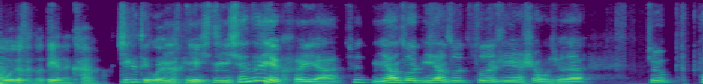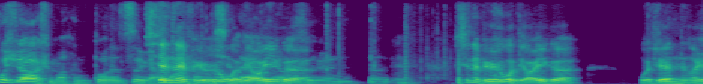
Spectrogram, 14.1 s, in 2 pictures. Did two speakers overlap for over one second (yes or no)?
yes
